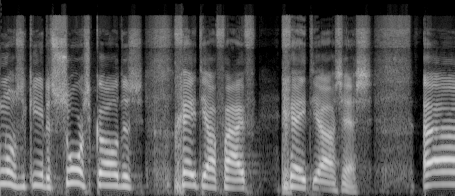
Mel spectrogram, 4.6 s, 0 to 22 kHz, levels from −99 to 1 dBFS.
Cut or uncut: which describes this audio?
cut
